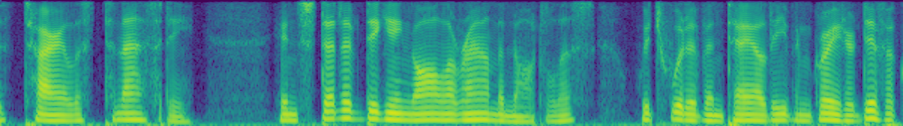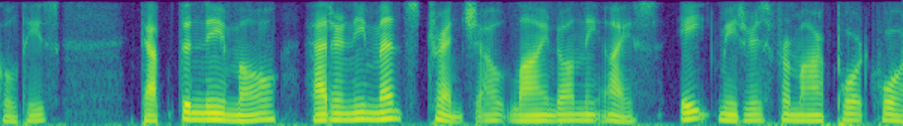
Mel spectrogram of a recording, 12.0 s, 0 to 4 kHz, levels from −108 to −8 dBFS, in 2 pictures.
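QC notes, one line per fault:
Throughout: clock drift between sender and receiver. The sending clock runs about 3% slow, so the jitter buffer keeps draining and the receiver must fill the gap with repeated fragments. The narrowband G.711 path tops out at 4 kHz.
0.02–12.0 s: repeated timing corrections. The receiver inserts short repeated pieces at uneven intervals, all lengthening the audio, for a playback speed of 97% and roughly 0.4 s added overall. Each edit is small.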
